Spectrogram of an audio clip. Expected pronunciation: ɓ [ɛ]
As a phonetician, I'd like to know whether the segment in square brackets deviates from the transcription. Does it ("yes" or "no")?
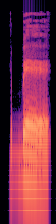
no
